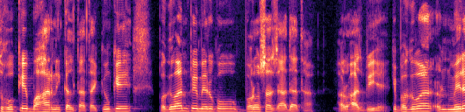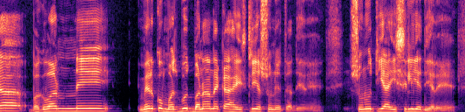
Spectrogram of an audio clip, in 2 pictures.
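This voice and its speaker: An ordinary speaking voice carries lively intonation. The recording is very clean, with a silent background. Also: man. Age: 60s. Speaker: businessman. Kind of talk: motivational talk.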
